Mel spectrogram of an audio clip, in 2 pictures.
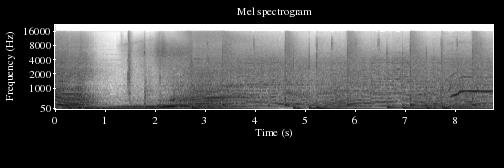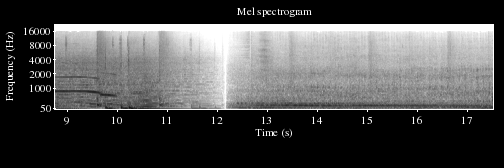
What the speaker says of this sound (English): Great sounding dual exhaust.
